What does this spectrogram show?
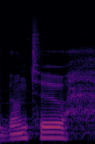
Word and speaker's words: Ubuntu: All right, this room has an Ubuntu. I'm gonna see. I gotta figure out how to pronounce this.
